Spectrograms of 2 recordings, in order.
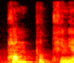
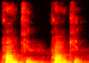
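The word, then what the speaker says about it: pumpkin: empty가 아니라 empty, 펌프킨이 아니라 호박이죠. 펑킨.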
